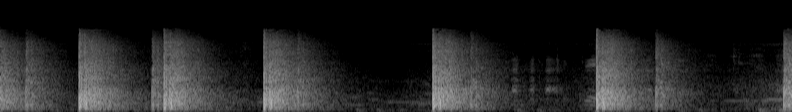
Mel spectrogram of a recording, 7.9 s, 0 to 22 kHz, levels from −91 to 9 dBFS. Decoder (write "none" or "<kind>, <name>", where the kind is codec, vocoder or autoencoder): none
